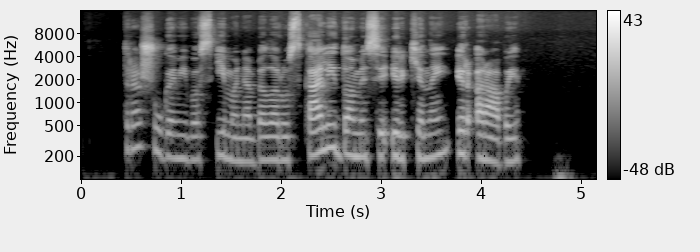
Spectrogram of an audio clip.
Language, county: Lithuanian, Vilnius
